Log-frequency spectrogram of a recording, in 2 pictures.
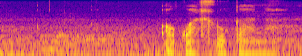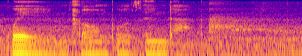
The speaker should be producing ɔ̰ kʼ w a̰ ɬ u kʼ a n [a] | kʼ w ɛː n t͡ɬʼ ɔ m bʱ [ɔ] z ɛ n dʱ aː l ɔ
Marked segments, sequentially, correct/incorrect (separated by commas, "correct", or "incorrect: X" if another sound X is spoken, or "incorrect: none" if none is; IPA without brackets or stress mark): correct, correct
